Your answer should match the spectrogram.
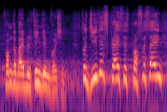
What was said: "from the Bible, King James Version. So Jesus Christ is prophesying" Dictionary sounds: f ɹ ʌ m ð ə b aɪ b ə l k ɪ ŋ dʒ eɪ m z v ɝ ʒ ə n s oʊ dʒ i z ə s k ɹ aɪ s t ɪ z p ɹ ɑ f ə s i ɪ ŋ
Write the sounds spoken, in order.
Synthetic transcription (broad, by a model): f ɹ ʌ m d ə b aɪ b ə l k ɪ ŋ dʒ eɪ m v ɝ ʃ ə n s oʊ dʒ i z ə s k ɹ aɪ s t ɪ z p ɹ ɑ f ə s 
